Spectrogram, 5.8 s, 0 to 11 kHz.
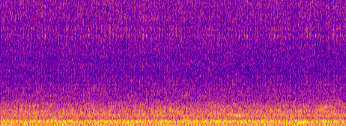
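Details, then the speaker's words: Dixon 2042 riding mower, 20 hp engine, 42 in cut, which had turned over but not started; dirt in the carburetor main jet was cleared and a new fuel filter fitted: it now runs at a steady speed with a rough, even exhaust beat, healthy. "oh that's all I was wrong with it just must been a little piece of dirt that got in that Main Jet so that's good"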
